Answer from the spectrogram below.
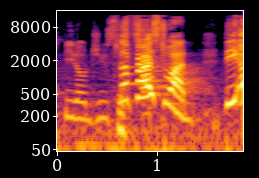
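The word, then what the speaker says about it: Betelgeuse: Apparently, so what happened was, if you see in the film, there's a part where they spell it B-E-T. – Yes. – B-E-E-T-L-E. G-U-E-S-E, I think. And that basically is, so you pronounce it Beetlejuice, but it's a constellation of stars.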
